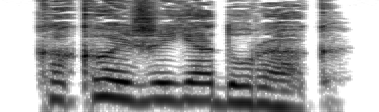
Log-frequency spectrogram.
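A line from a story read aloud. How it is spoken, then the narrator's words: Groan. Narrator (Russian): простонал Патрик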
